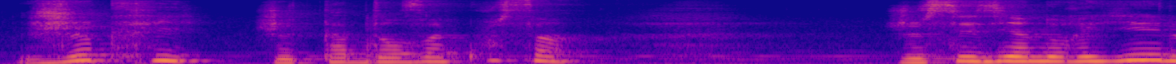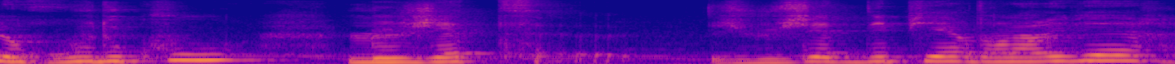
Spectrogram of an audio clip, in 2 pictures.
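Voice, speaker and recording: Soft-spoken woman reading oracle cards. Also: medium pitch, unhurried. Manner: soft, reflective, often trailing off. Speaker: spiritual card reader.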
